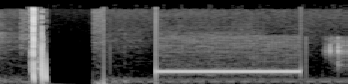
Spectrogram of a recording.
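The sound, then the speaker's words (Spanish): A steady, single-pitched telephone dial tone hums for about a second, preceded by a sharp click and a brief clatter, then cuts off abruptly, followed by a faint chirp. “Yo voy a marcar para allá.”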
